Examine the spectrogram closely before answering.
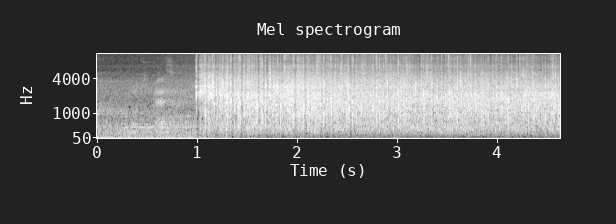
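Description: A crowd claps and applauds loudly in a large echoing hall.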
